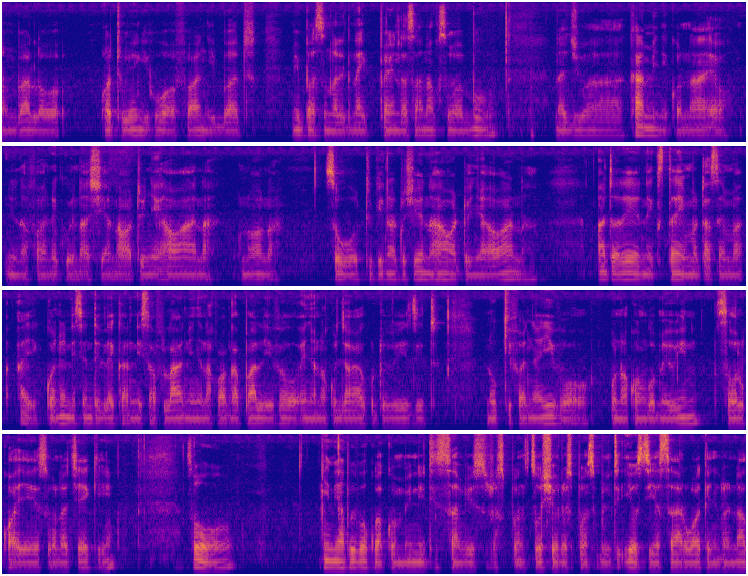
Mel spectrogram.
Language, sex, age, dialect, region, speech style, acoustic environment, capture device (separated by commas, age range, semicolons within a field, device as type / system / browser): Swahili, male, 25-34, Kenya - Nairobi Sheng-influenced, Kenya, relaxed; tired, appliances, mobile / Linux / Chrome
